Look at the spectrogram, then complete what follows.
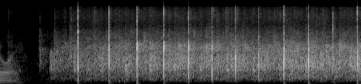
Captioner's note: applause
